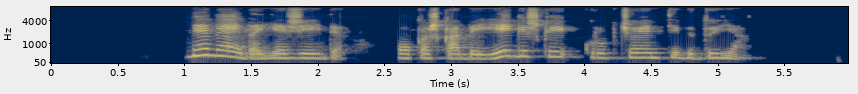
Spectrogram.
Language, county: Lithuanian, Utena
